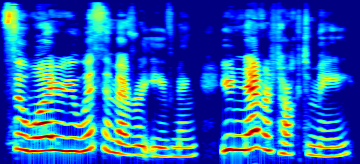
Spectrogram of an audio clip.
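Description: A woman's voice: on the high side, lively intonation, a little slow, dry recording, clean studio sound. A woman voicing a jealous, sneering young royal husband in an audiobook story, petulant and mocking. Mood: jealous, taunting.

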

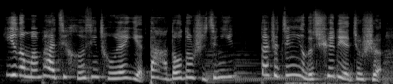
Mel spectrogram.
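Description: A woman's voice: very high-pitched, lively intonation, quick pace. A woman host reading scripted gaming narration in a playful, dramatic storytelling manner. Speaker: game show host and streamer. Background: background music.

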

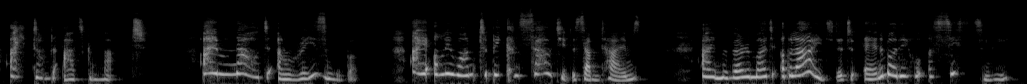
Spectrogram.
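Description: A woman's voice: very high-pitched, a little mellow, voice pushed up, heavily acted. A woman voicing a timid, girlish young wife in an audiobook, faltering and plaintive as she pleads. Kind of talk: audiobook character acting of a classic novel.

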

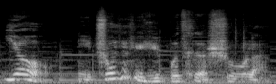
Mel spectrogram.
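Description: A woman's voice: low voice, big pitch swings, slow pace, recorded from a distance, over music, voice pushed down, full character voice. A woman voicing a jealous, mocking sheep with a sneering drawl in a children's audio story.

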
